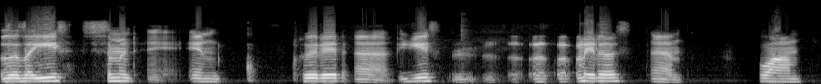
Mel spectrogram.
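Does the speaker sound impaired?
Yes: Down syndrome.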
